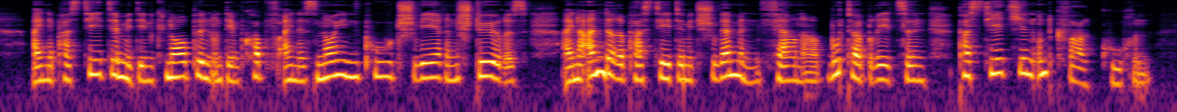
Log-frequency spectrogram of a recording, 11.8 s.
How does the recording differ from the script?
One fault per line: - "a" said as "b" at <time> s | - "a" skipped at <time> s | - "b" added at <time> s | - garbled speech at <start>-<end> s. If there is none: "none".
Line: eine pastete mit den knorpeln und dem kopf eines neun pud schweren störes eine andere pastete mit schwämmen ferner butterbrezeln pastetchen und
none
